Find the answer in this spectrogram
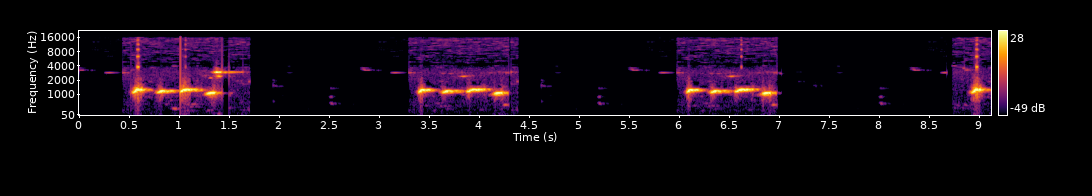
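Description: Indian cuckoo repeating a clear four-note whistled phrase, the last note dropping lower, about every two and a half seconds against a quiet background.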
